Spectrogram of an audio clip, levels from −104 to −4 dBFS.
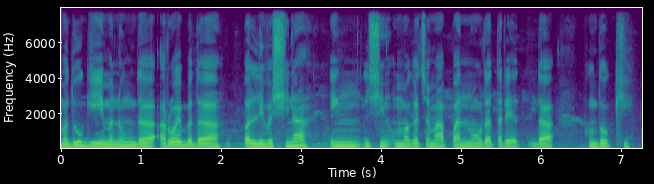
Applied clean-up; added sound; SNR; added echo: none; none; none; none.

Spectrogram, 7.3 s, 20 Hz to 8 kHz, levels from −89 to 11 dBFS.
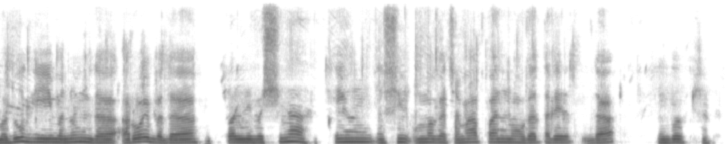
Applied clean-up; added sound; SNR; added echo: neural mask model Resemble Enhance denoiser.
